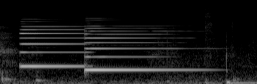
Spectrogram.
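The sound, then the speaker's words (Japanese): A two-tone doorbell chime rings once, a bright higher note followed by a lower one that rings out and slowly decays, clear, with no talking over it, rung by an arriving parcel delivery. “はい今ピンポンが鳴ったのでごめんなさいねすいませんでした宅急便が来ましたタイミングよく来たね”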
